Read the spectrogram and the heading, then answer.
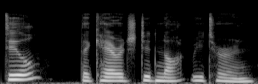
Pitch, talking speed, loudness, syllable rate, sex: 180 Hz, 140 wpm, -18 LUFS, 4.1 syllables/s, female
